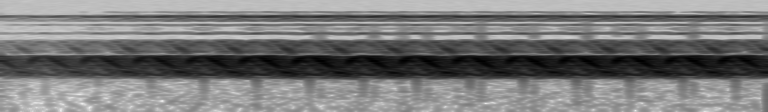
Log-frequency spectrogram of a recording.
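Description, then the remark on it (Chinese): A police car siren wails at night in a fast, steady yelp, its pitch rising and falling rapidly over and over. It sounds loud and continuous, with no voices. “然而就在这时，一声急促密集而模糊的警铃声突兀地从夜色中传来。”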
